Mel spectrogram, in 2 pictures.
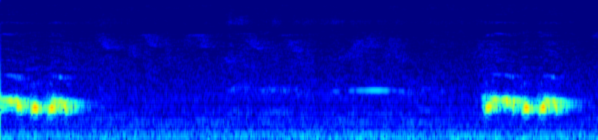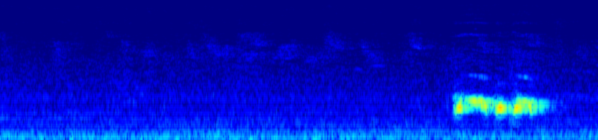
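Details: Zebra dove of crossbred contest stock, prized for singing morning, noon and night. Three short, throaty, trilling coo phrases come at steady intervals of about four seconds against a quiet background.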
